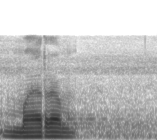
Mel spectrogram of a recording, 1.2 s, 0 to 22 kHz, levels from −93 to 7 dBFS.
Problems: constant background noise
